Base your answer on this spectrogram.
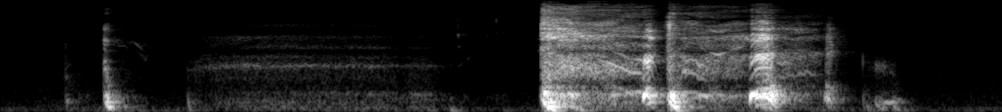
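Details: Cough that will not quit, with throat and lungs constantly tickly: a single cough, a quiet pause, then a run of four or five harsh coughs in close succession.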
